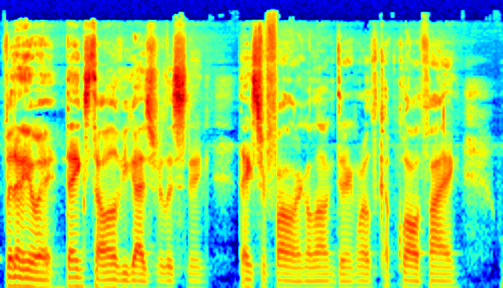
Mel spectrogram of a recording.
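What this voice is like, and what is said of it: Worn-out, exhausted-sounding voice. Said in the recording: “falling apart, as you can hear from his voice.”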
